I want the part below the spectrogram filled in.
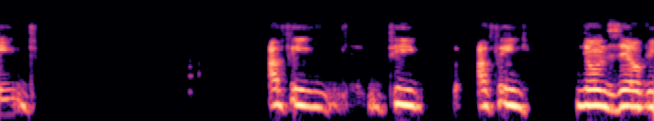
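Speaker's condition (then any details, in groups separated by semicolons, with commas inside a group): Cerebral palsy; audible speech impairment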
